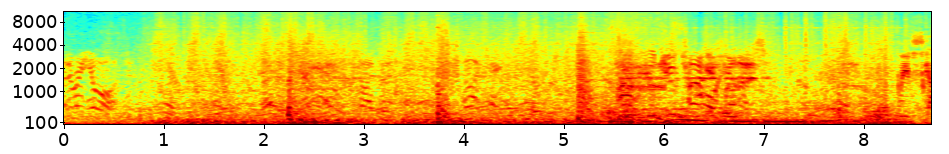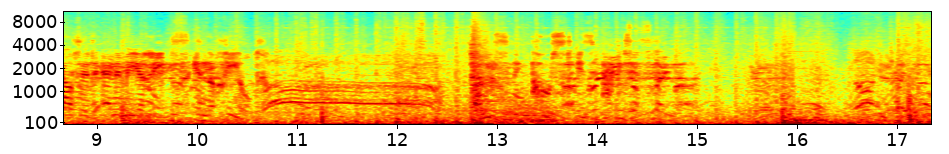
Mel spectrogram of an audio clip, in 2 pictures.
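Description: Weapons fire and explosions crackle in a busy battle.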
